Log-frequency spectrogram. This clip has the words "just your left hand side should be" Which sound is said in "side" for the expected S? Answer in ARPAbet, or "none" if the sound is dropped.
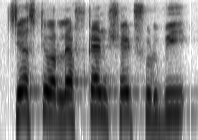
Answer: SH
